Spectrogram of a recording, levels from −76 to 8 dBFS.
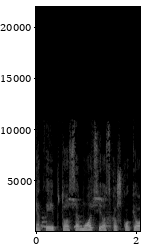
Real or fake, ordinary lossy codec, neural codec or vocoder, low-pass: real; MP3, 48 kbps; none; 14.4 kHz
